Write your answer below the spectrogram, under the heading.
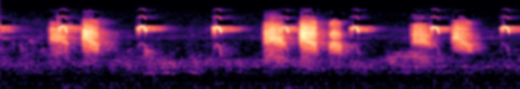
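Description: Zitting cisticola giving sharp, high, clicking 'zit' notes mixed with harsher raspy bursts, repeated unevenly about every half second; no other sounds.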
